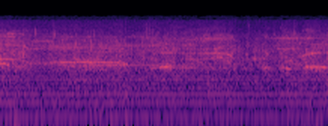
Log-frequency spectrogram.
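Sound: baseball crowd cheering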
